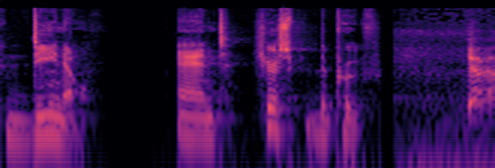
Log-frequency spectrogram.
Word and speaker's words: Deno: is it dino or deno the answer it's pronounced dino and here's the proof yeah so uh we're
